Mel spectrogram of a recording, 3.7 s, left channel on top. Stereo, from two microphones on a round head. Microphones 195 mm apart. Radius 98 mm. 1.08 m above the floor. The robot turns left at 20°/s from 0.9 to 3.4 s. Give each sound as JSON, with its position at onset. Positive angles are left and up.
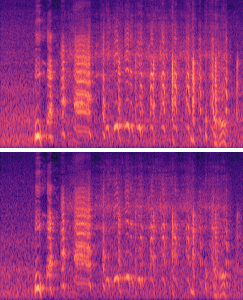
{"t": 0.5, "sound": "laughter", "side_deg": 5, "distance_m": 0.5}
